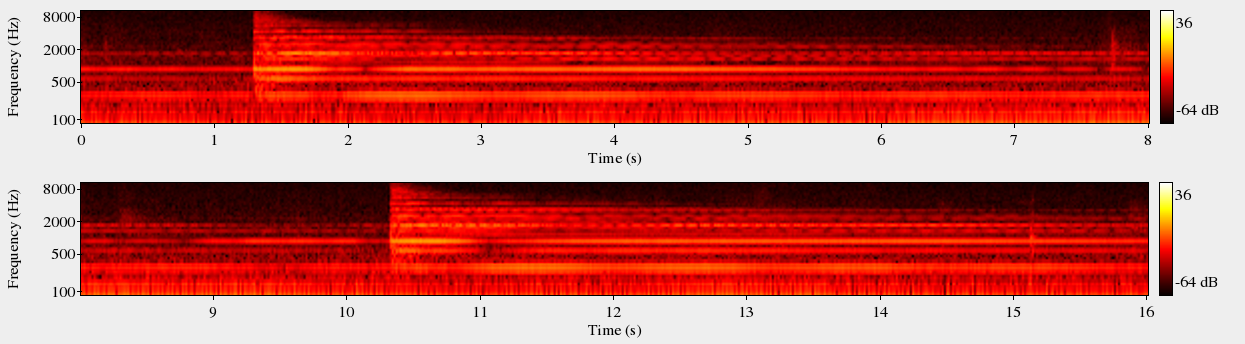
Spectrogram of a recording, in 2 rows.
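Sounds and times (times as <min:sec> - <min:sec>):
bell ringing: 0:00.0 - 0:16.0.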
